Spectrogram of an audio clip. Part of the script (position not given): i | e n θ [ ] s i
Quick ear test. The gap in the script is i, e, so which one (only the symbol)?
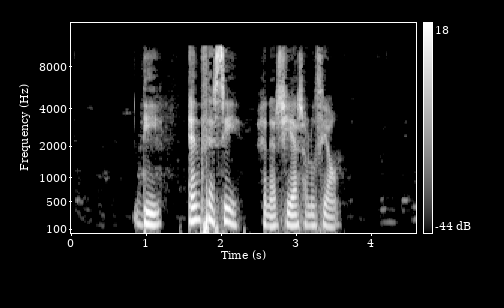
e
